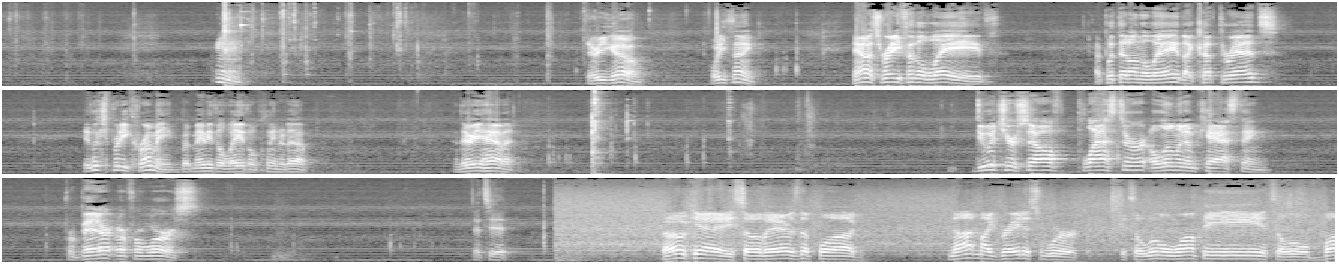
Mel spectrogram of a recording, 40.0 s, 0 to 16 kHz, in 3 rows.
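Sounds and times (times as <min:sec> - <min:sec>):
steady low hum: 0:00.0 - 0:40.0
clicks and clinks of handled pieces: 0:02.2 - 0:04.8
man talking: 0:33.3 - 0:35.4, 0:36.2 - 0:40.0.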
